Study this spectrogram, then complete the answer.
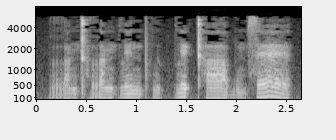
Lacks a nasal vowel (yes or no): yes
